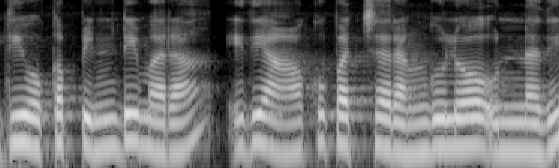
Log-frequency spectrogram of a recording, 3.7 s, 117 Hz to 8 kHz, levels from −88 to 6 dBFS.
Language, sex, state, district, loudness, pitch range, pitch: Telugu, female, Telangana, Komaram Bheem, -16 LUFS, 185-220 Hz, 205 Hz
